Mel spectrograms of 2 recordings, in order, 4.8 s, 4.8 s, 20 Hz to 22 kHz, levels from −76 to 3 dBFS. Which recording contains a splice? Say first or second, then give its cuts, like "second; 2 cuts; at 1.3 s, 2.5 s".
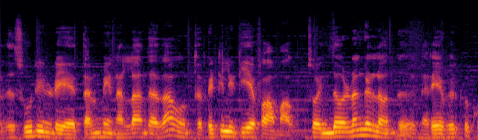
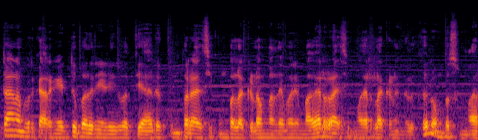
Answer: first; 2 cuts; at 2.0 s, 2.9 s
